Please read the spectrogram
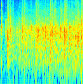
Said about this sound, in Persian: تشویقش کنین.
